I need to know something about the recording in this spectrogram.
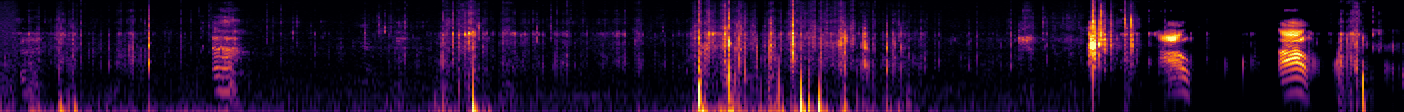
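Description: Handheld camera knocks and rubs, with leaves and twigs crunching and rustling, as people clamber out of a pedal boat onto a brushy bank; the heaviest knocking comes about halfway through, and short bursts of voice or laughter cut in near the end.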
